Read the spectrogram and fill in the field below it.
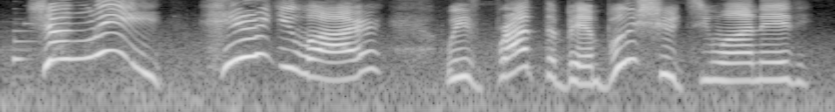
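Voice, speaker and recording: A woman voicing a tiny, chirpy, cheeky fairy girl companion in a video game, with a childlike, squeaky, excitable delivery. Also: a little slow, very noisy, full character voice. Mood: excited, chirpy. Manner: excitable, refers to self by name. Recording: loud music under the voice.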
